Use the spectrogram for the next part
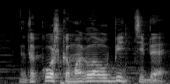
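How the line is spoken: Sharp, angry. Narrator (Russian): Резко бросил я, разозлившись скорее на свой испуг, чем на нее

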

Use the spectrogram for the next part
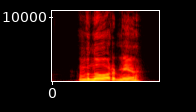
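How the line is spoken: Cheerful. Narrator (Russian): бодро ответила Ба

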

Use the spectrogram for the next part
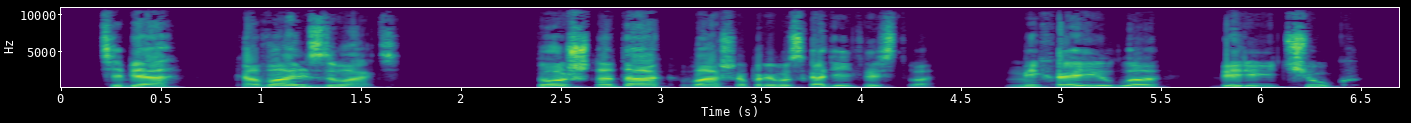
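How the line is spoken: Cheerful childlike shout. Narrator (Russian): весело, с довольной детской улыбкой крикнул солдат

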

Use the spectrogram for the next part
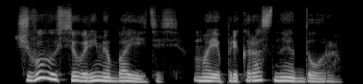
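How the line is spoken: Heavy exasperated sigh. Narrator (Russian): Тяжко вздохнул он, не выдержав

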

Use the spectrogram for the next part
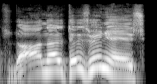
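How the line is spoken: Shouting. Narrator (Russian): выкрикнул Борис

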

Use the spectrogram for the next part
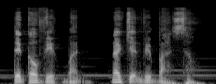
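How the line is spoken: Whisper. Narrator (Vietnamese): Ông thì thầm

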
